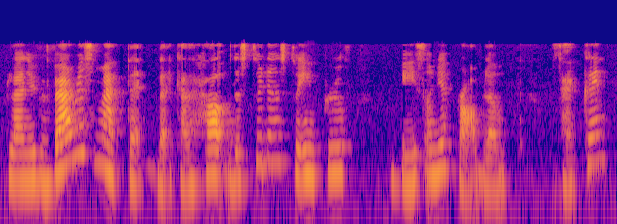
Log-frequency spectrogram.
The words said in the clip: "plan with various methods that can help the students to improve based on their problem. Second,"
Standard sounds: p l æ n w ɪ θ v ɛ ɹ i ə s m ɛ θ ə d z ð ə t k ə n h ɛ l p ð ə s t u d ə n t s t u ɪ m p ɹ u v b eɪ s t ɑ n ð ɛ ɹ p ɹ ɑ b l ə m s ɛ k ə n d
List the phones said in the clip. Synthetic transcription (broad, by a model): p l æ n w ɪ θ v ɛ ɹ i ə s m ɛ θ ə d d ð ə t k ə n h ɛ l p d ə s t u d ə n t s t u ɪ m p ɹ u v b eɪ s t ɑ n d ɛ p ɹ ɑ b l ə m s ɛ k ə n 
